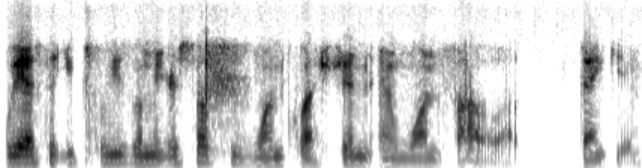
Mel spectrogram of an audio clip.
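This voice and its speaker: Male operator, fairly low voice, formal and procedural, scripted call instructions on a thin phone line. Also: fairly quick, vocal fry, slight background noise. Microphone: conference call line. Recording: narrow telephone line.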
